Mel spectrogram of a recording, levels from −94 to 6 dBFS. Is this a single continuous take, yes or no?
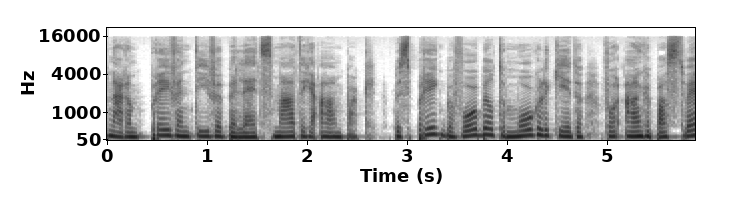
no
